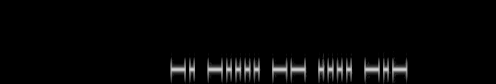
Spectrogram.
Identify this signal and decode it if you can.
Morse code, heard as a keyed tone, about 26 wpm, 700 Hz. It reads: N6MHK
